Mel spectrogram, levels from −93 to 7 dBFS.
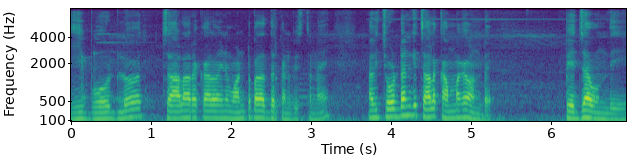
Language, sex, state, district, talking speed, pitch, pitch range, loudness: Telugu, male, Andhra Pradesh, Chittoor, 120 wpm, 130 Hz, 110-145 Hz, -18 LUFS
